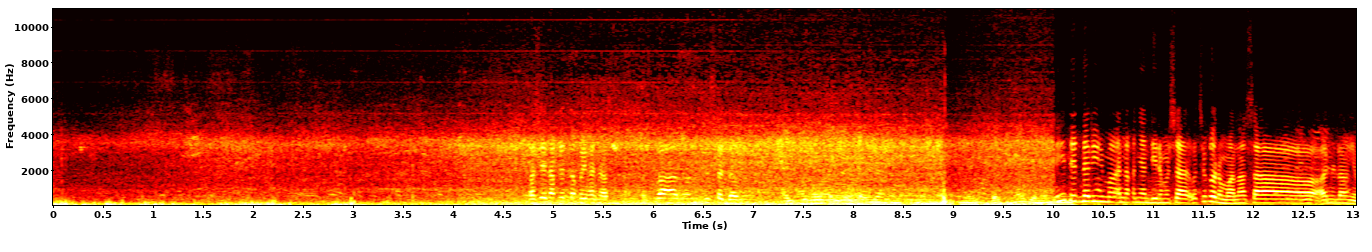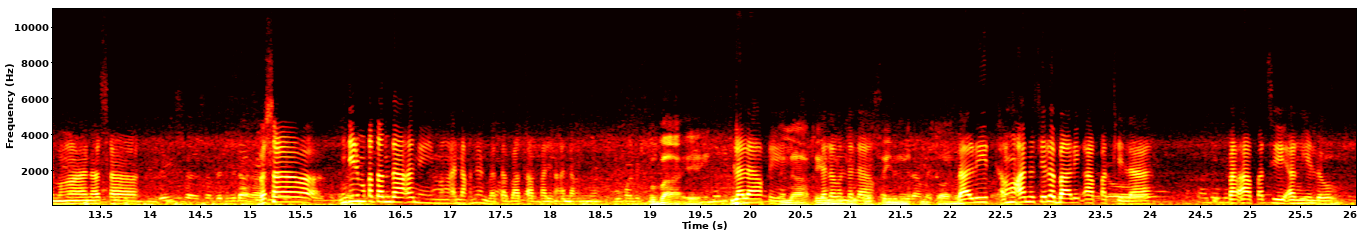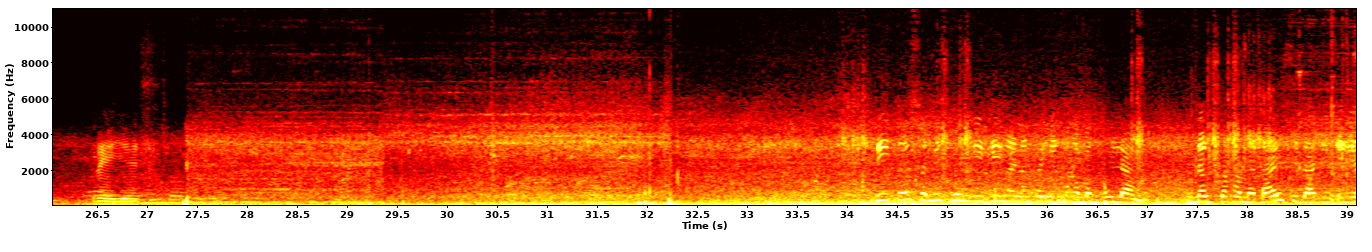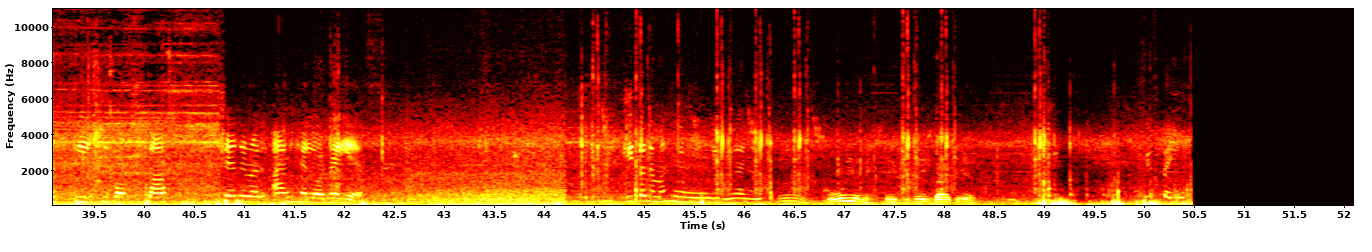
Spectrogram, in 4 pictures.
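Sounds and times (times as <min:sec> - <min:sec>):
steady background noise: 0:00.0 - 0:50.5
people talking indistinctly: 0:04.7 - 0:28.5, 0:34.1 - 0:42.4, 0:44.4 - 0:48.9.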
